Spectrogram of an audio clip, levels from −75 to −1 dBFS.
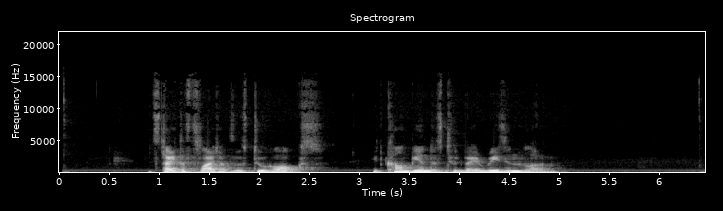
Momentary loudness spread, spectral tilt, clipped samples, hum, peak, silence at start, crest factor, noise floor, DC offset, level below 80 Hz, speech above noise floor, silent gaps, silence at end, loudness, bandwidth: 17 LU; -8 dB/octave; under 0.1%; none; 0 dBFS; 0.9 s; 18 dB; -54 dBFS; under 0.1%; -48 dBFS; 39 dB; none; 1.5 s; -16 LUFS; 15 kHz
